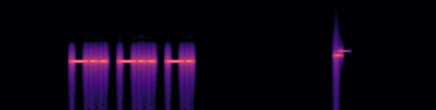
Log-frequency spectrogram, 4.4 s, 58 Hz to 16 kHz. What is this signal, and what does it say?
Morse code, heard as a keyed tone, about 25 wpm, 700 Hz. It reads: DDN
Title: All Cut Numbers - 3-Digit 25wpm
